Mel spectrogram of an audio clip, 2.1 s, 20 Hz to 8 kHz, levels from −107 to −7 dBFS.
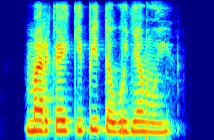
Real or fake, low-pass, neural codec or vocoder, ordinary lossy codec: real; 7.2 kHz; none; Opus, 24 kbps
